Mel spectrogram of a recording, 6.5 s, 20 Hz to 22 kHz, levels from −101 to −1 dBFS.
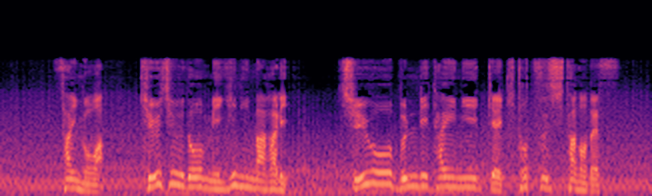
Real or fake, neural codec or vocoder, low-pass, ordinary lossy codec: real; none; 7.2 kHz; none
